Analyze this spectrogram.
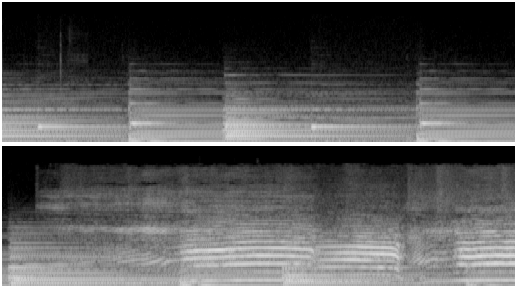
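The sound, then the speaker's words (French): A cow moos loudly, a string of long droning calls one after another, the later ones rising higher and wavering, with no talking. “On a parlé de la vache.”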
